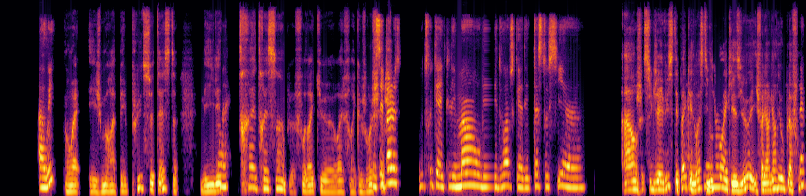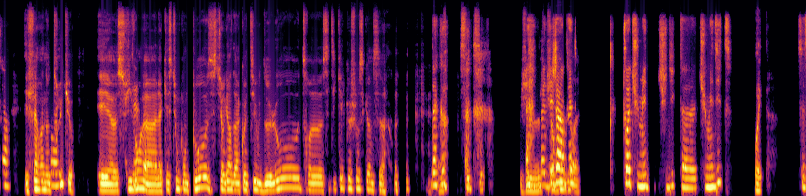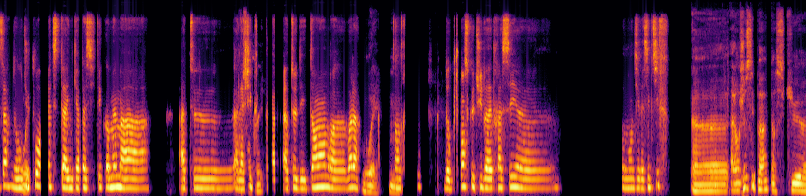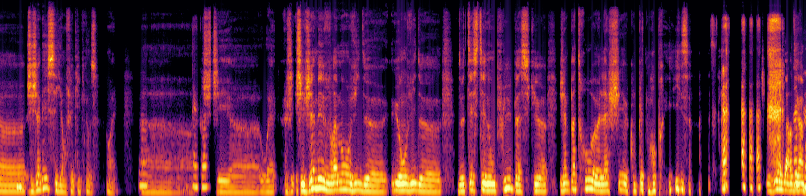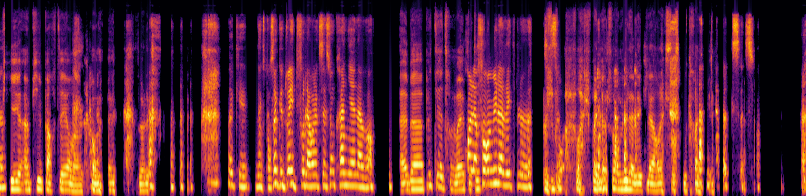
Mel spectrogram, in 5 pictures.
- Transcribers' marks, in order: stressed: "très"; chuckle; laugh; chuckle; drawn out: "Heu"; laughing while speaking: "prise"; laugh; laugh; laughing while speaking: "quand même"; laugh; laughing while speaking: "Je prends"; laugh; laughing while speaking: "la relaxation crânienne"; laughing while speaking: "Avec la relaxation"
- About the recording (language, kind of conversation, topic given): French, unstructured, Quelle est la chose la plus surprenante dans ton travail ?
